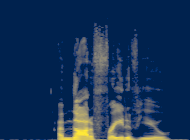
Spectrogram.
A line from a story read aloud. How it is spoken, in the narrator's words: he shouted at the children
